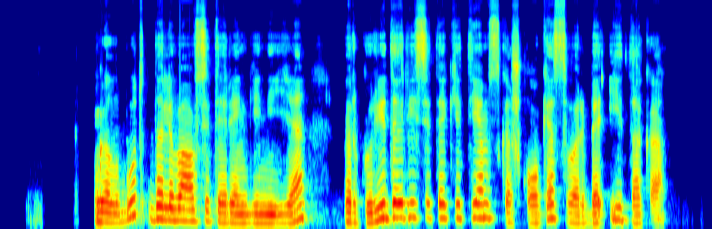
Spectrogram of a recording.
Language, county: Lithuanian, Šiauliai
